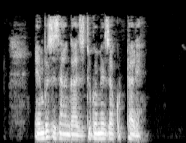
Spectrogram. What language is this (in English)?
Ganda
